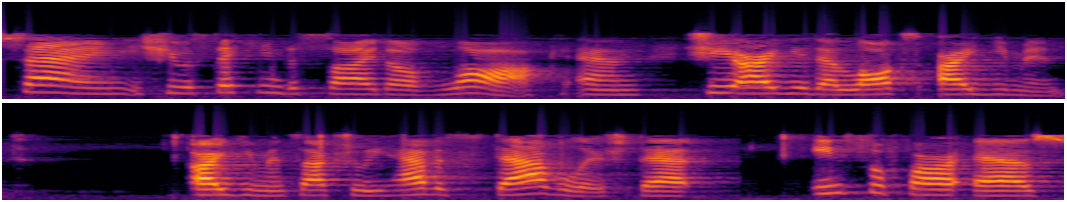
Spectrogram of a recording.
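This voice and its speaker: A woman with a non-native accent, fairly high in pitch, at a fairly slow pace. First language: not English. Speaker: visiting philosopher lecturer. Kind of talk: lecture. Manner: halting, many fillers.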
